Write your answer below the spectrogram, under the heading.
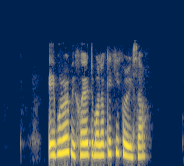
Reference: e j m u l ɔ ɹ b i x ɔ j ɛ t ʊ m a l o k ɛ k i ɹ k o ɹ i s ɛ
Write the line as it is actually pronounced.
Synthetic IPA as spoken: e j b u ɹ ɔ ɹ b i x ɔ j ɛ t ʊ m a l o k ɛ k i k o ɹ i s a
